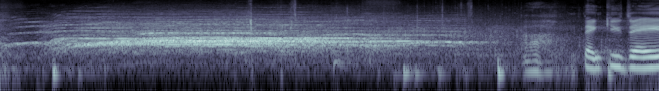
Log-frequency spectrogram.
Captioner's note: audience cheering and applauding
